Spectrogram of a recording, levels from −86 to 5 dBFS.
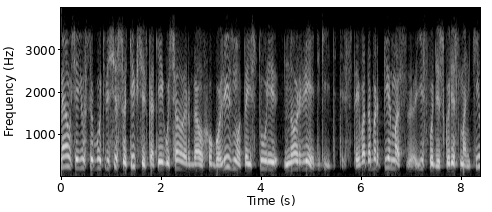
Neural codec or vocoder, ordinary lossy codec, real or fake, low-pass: none; Opus, 64 kbps; real; 3.6 kHz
